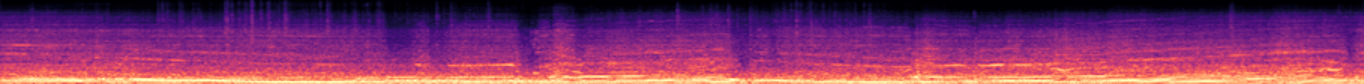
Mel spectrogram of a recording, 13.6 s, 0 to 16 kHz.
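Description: Nissan 350Z rally car's 3.5-litre V6 heard from inside the cabin, pulling hard in second gear with the revs rising and falling repeatedly, and brief dips about five and seven and a half seconds in.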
